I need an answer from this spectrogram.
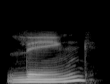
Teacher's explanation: Ling, pronounced in a mid-rising tone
